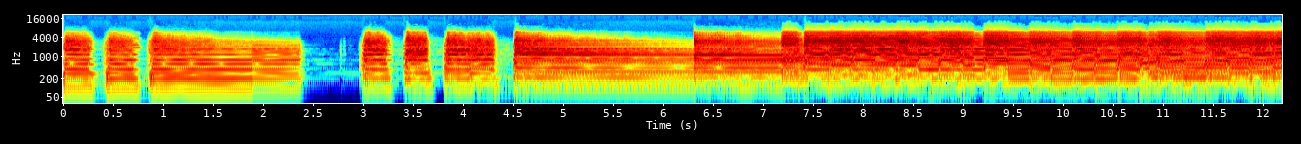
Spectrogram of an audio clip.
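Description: Clean electric guitar through a mini humbucker pickup, starting with short plucked stabs separated by brief gaps, then settling into sustained strummed and picked playing, loud and close.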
